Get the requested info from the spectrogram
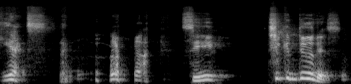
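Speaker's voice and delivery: very high, loud cheer broken by a laugh; root for her like a proud coach; delighted cheering. Real, not acted. Therapist cheering the host's independence, high laughing cheer.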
